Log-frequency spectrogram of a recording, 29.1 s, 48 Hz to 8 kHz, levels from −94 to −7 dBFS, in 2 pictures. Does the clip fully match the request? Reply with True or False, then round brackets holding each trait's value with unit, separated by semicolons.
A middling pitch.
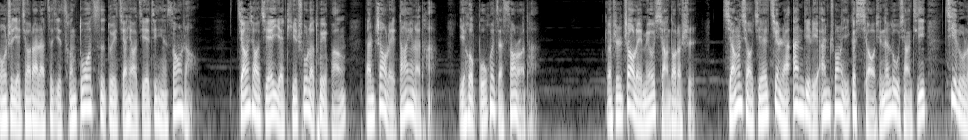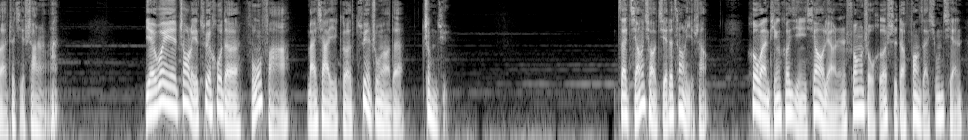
False (105 Hz)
